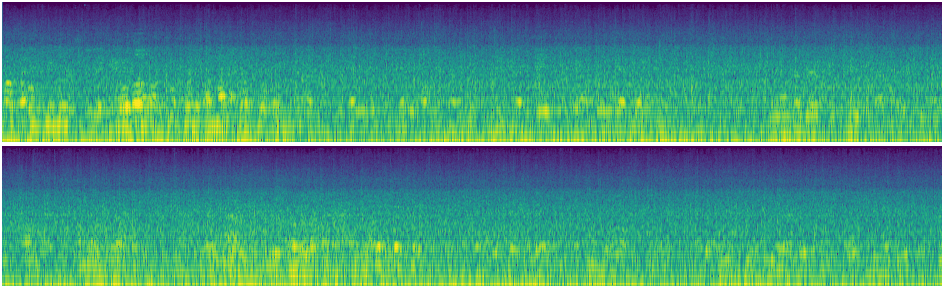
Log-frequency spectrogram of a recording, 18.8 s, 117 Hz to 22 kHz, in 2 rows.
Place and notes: berlin, sanderstraße: hinter imbiss, unter sonnenschirm - the city, the country & me: under sunshade of a fried chicken takeaway
people talking in front of fried chicken takeaway, busy staff, it begins to rain
the city, the country & me: july 19, 2012
99 facets of rain
contribution for world listening day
